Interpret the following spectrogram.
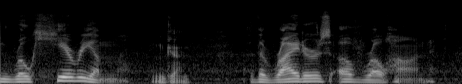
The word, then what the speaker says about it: Rohirrim: The way it was spelled in the books, my understanding is that it is the Rohirrim, Okay.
